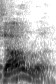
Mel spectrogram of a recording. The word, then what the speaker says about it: genre: Genre, right. Genre.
